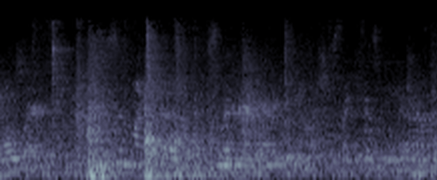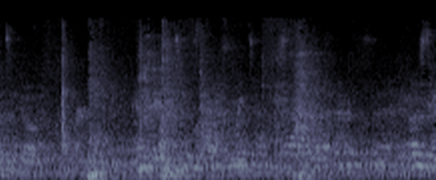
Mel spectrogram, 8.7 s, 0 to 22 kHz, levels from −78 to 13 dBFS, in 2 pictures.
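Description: No technical faults are audible.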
